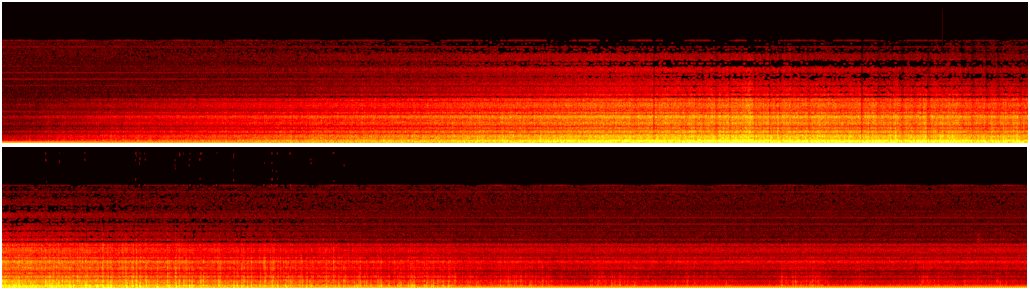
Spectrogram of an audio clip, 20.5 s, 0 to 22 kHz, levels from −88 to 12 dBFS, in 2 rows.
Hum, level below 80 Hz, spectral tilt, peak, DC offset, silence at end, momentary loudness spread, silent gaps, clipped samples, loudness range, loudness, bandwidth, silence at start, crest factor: 50 Hz at -25 dBFS; -28 dBFS; -5.5 dB/octave; 0 dBFS; under 0.1%; 0 s; 17 LU; none; under 0.1%; 16 LU; -15 LUFS; 14.5 kHz; 0 s; 16 dB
